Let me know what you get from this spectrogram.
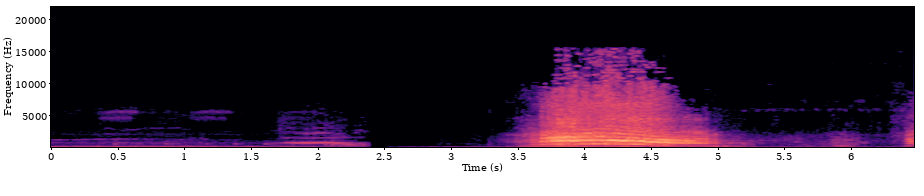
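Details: African elephant: a short faint call, a silent pause, then a loud, harsh, harmonic trumpet lasting about a second and a half, with another burst starting at the very end.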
